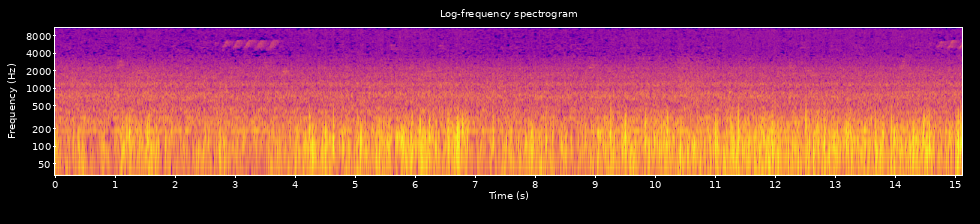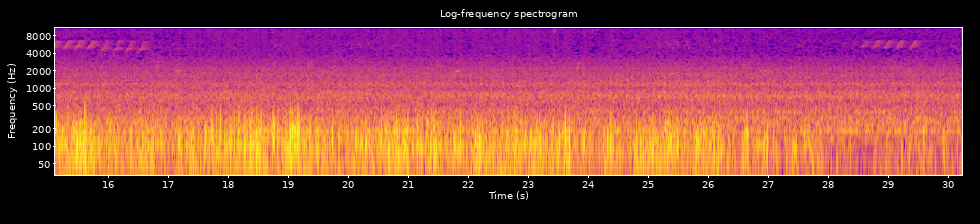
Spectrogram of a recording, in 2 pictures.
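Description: Low, uneven rumbling noise of air buffeting the microphone, with three brief high trills: about three seconds in, midway, and near the end.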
